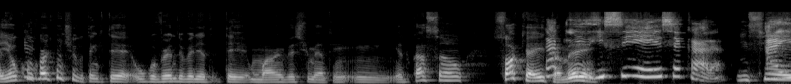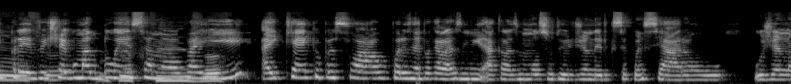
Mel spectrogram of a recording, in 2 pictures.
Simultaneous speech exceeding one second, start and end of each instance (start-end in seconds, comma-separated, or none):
7.7-10.2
